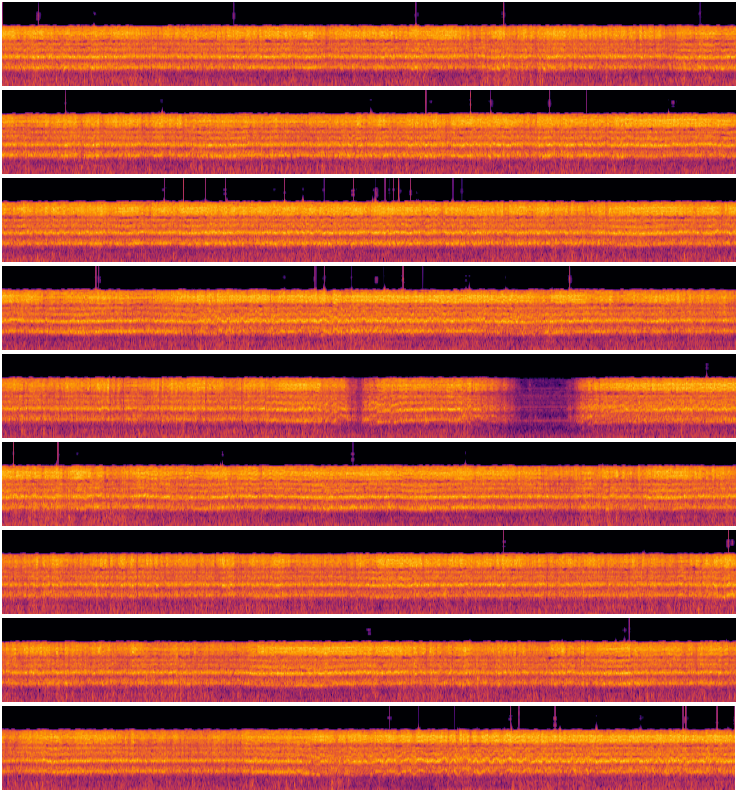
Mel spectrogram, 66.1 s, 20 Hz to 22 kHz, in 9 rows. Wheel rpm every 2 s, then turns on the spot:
230, 240, 240, 230, 230, 230, 230, 230, 230, 230, 230, 220, 200, 200, 230, 230, 170, 90, 220, 230, 220, 230, 230, 230, 230, 230, 230, 220, 230, 230, 220, 200, 200.
none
